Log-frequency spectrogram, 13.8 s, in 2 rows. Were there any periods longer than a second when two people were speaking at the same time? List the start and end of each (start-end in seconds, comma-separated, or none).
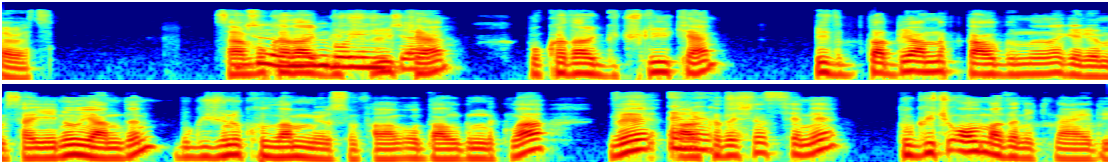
1.5-2.8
